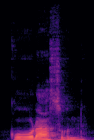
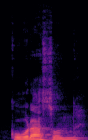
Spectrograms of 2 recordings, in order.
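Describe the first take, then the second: No difference in how they are said.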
